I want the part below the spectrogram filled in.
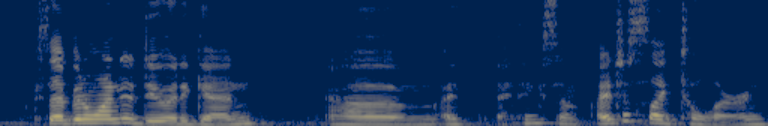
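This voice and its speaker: Her pitch varying in an ordinary way, a woman speaks at a fairly quick pace. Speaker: makeup artist. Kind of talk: casual chat.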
